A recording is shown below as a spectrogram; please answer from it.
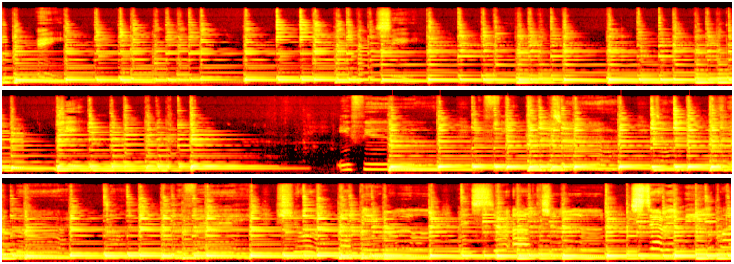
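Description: Ukulele strummed in chords, cycling through the D, A, C, G progression with a steady down-and-up strumming pattern. About halfway through, the strumming fades out briefly and then starts again.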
